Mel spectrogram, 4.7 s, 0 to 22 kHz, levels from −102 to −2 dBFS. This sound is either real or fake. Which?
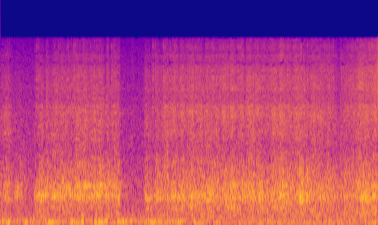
fake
